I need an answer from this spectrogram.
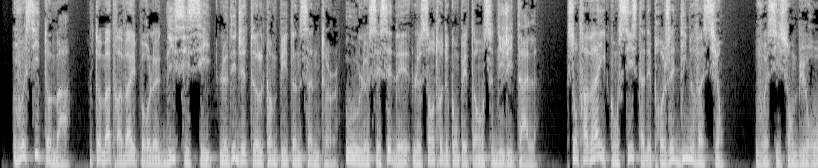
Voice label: french be m e-learning; voice demos

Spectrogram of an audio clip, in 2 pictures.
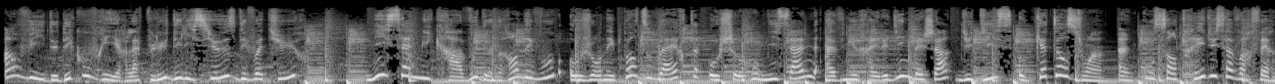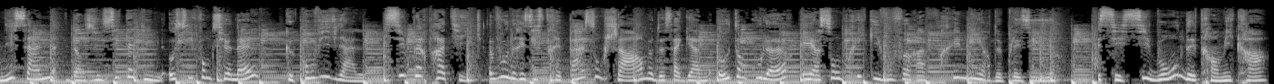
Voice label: french tunisian f commercial; voice demos

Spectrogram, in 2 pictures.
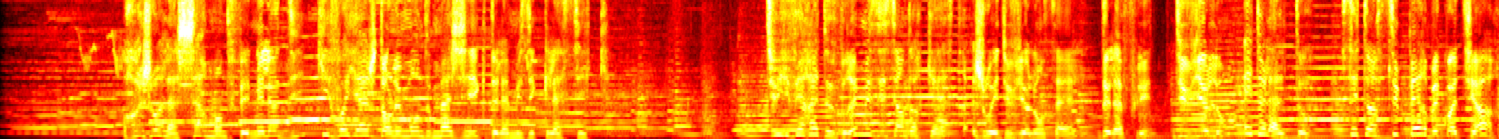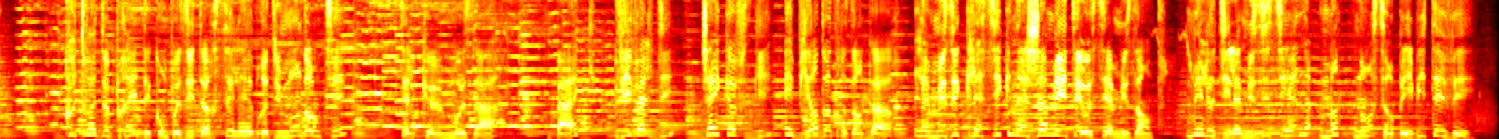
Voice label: french f commercial; voice demos

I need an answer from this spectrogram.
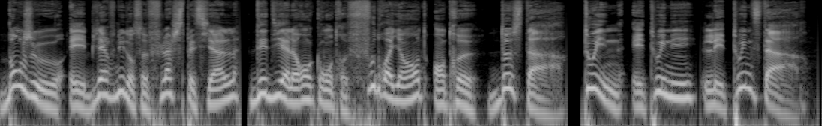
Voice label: french m commercial; voice demos

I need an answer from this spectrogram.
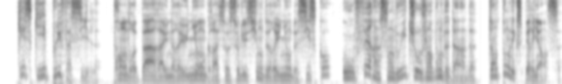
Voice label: french m commercial; voice demos

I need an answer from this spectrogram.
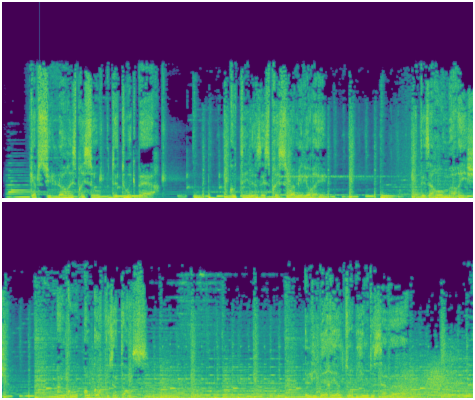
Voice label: french be m commercial; voice demos

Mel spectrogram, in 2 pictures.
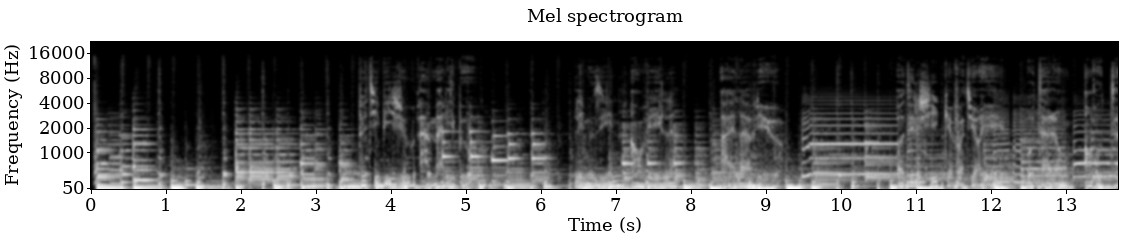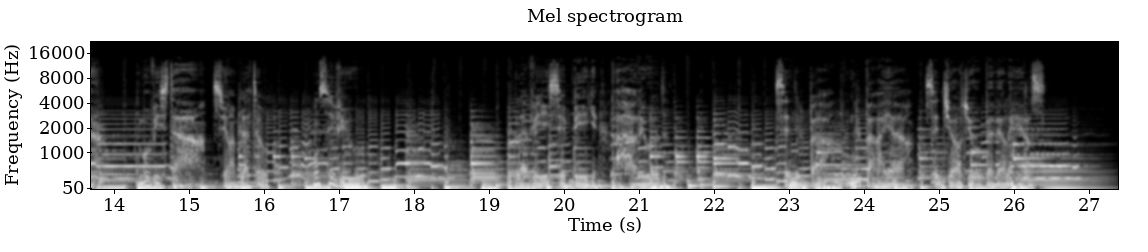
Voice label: french be m commercial; voice demos

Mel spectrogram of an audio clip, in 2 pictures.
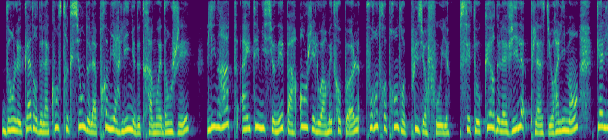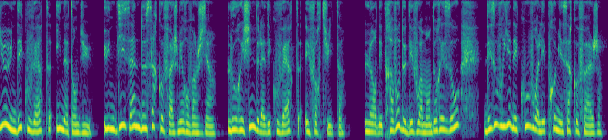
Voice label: french f narration; voice demos

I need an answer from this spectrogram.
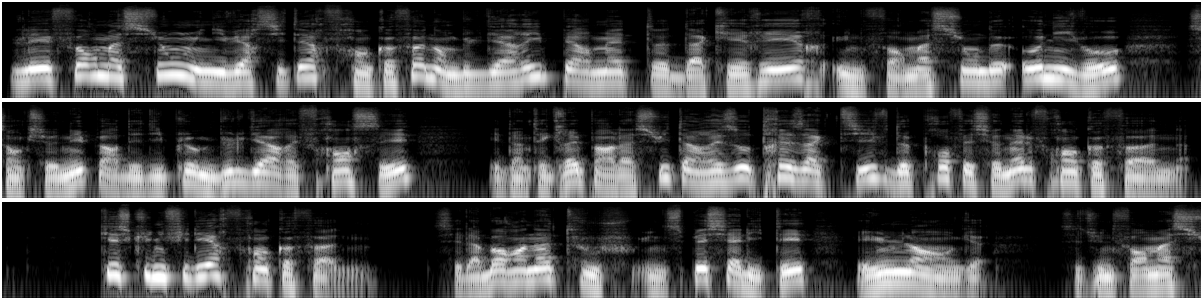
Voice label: french m narration; voice demos

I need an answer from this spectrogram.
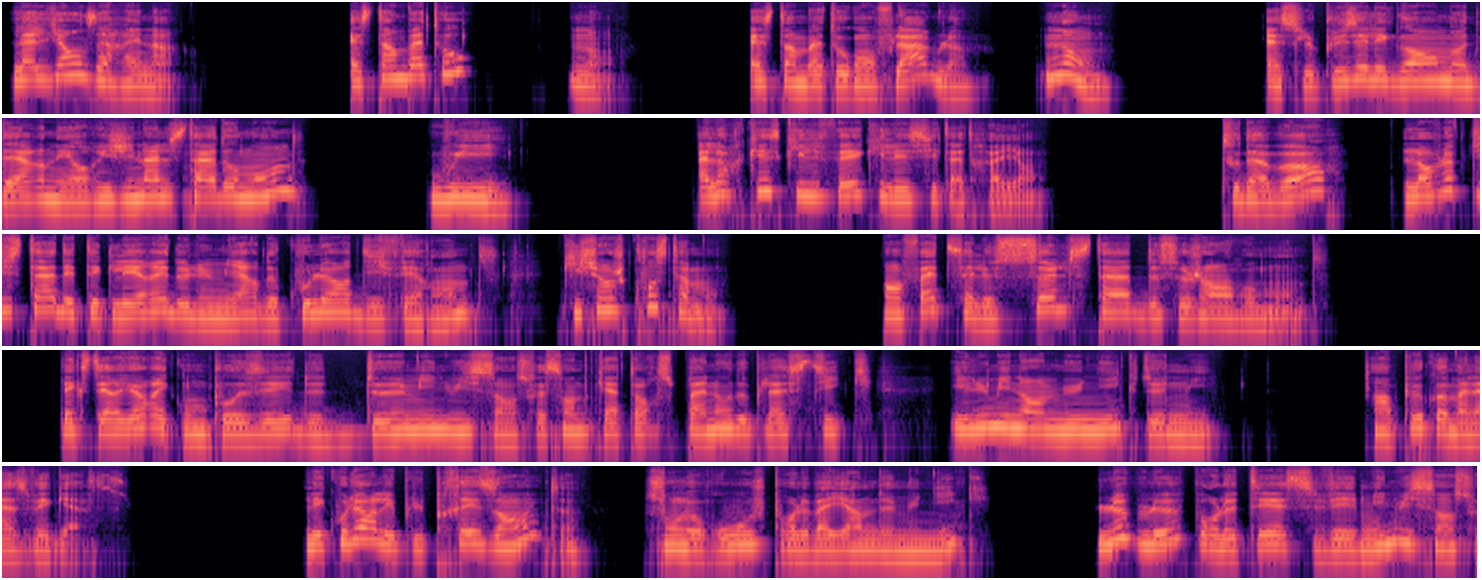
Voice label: french f commercial; voice demos

